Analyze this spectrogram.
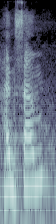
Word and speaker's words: handsome: Handsome. Again? Handsome. Correct. Handsome. It's silent letter D.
